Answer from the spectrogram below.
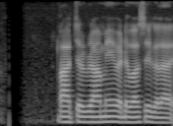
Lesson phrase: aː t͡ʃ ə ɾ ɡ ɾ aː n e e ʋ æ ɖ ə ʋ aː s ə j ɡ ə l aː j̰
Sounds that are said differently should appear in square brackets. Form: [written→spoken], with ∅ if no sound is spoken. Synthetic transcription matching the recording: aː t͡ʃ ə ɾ ɡ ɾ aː [n→m] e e ʋ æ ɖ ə ʋ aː s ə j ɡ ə l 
